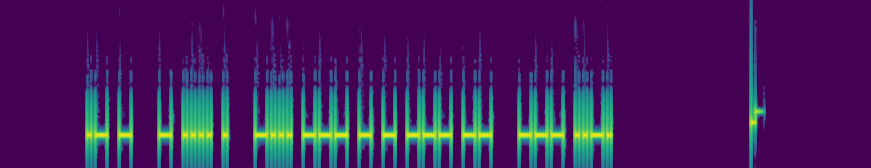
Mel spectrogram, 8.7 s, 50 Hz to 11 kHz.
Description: Morse code, heard as a keyed tone, about 30 wpm, 700 Hz. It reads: AT THE BOTTOM OF
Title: Sets of 4 Words 30wpm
